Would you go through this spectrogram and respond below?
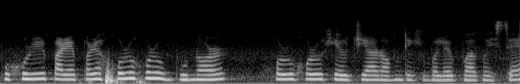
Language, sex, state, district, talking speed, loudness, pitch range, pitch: Assamese, female, Assam, Kamrup Metropolitan, 150 wpm, -19 LUFS, 210-245 Hz, 225 Hz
